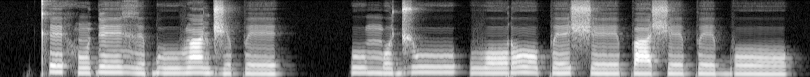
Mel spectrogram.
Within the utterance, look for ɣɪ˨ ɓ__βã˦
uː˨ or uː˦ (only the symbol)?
uː˨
